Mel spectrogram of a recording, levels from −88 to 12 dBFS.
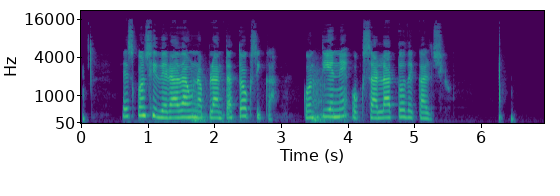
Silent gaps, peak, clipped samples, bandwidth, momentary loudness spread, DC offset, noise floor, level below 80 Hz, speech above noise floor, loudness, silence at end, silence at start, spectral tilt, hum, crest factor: none; -2 dBFS; under 0.1%; 15.5 kHz; 18 LU; under 0.1%; -77 dBFS; -66 dBFS; 59 dB; -18 LUFS; 0.45 s; 0.05 s; -4 dB/octave; none; 18 dB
